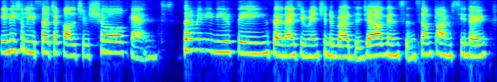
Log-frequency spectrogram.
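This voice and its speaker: A woman from India joins the chat, agreeing readily and backchanneling often. Her voice sits a little high. The recording sounds dull and lo-fi. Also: normal speed. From Mumbai, India. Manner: warmly agreeing, frequent backchannels. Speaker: guest. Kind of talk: casual chat.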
